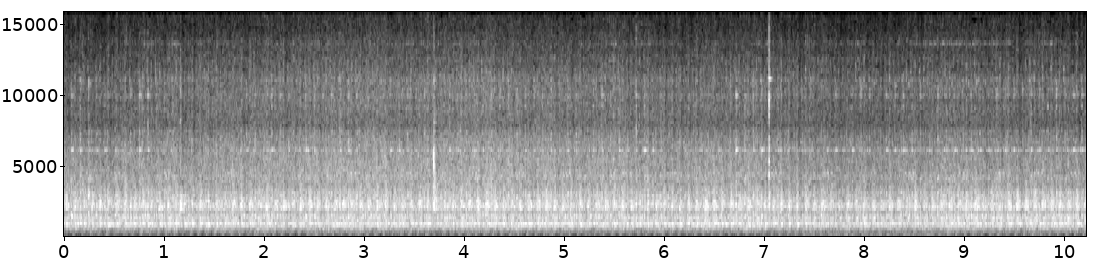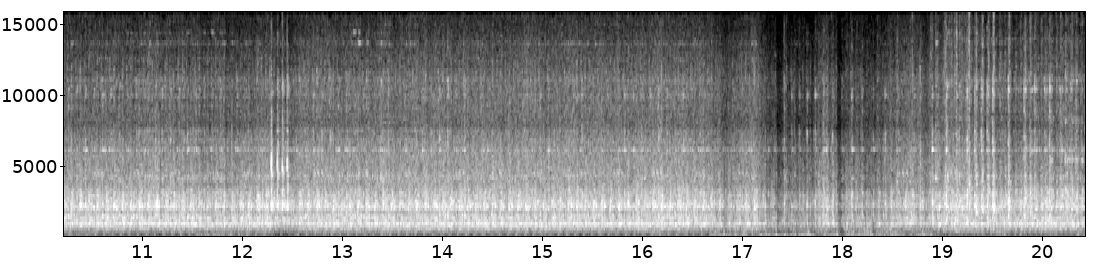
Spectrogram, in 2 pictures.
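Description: A band saw blade whines as it cuts through a log.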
